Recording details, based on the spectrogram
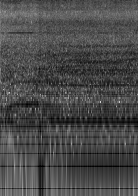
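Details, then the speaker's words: Shark PowerDetect vacuum moving from carpet onto hard floor in quiet mode with brush roll at full speed; loud steady motor drone with harsh rasping scrub as the spinning brush roll rubs the hard floor, flinging debris back out. "You can just hear that rubbing against the hard floor."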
